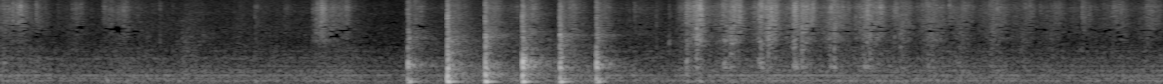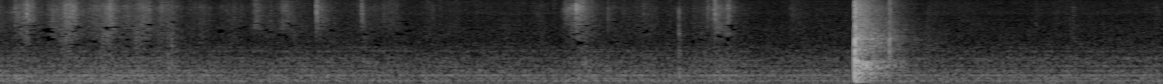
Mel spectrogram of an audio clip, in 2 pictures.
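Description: A packet of seasoning mix being handled and emptied: a quick run of crackling taps about two seconds in, a denser patch of crinkling just after, scattered light ticks, and one sharp click near the end.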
